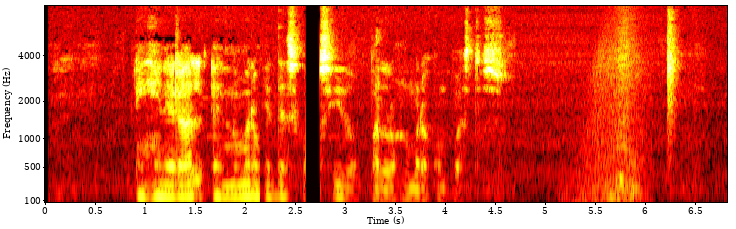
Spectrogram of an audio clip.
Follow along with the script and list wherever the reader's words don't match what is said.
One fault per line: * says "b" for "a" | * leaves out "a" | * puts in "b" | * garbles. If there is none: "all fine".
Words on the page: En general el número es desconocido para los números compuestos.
all fine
